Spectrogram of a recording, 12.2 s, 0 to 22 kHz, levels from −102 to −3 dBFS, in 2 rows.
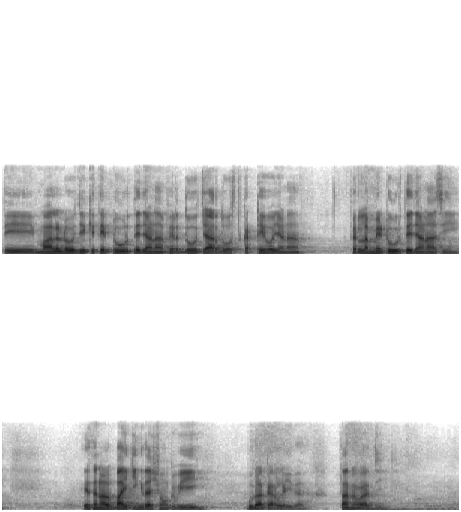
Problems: none marked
